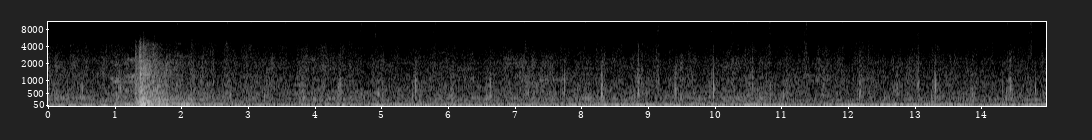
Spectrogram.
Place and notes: Ascolto il tuo cuore, città. I listen to your heart, city. Several chapters **SCROLL DOWN FOR ALL RECORDINGS** - Marché en plein air le samedi après-midi aux temps du COVID19 Soundwalk
"Marché en plein air le samedi après-midi aux temps du COVID19" Soundwalk
Saturday March 28th 2020. Walking San Salvario district and crossing the open-air market of Piazza Madama Cristina
Eighteen days after emergency disposition due to the epidemic of COVID19.
Start at 3:03 p.m. end at 3:35 p.m. duration of recording 31'34''
The entire path is associated with a synchronized GPS track recorded in the (kmz, kml, gpx) files downloadable here:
